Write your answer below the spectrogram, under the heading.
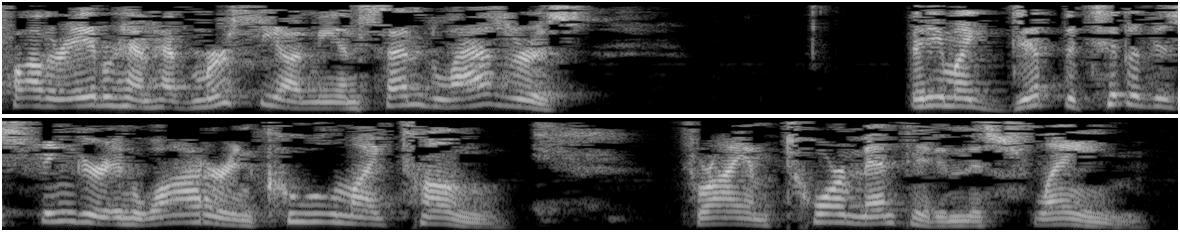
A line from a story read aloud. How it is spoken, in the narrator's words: the rich man cried out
